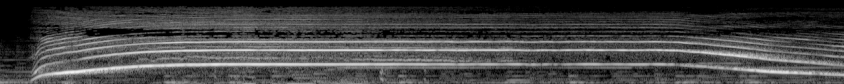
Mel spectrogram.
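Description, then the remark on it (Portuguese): A voice imitates a factory alarm: a loud wail that swoops up, holds a steady high pitch for about six seconds, then slides back down, with no other talking. “Primeiro, som, não dá pra fazer aqui porque é muito alto, mas era um alarme de fábrica.”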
